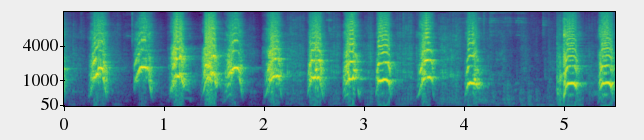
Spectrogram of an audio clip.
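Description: A Pembroke Welsh Corgi gives a rapid run of short, high, sharp barks, each a clipped yap. The barks come in a steady burst with a brief pause before the last few.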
